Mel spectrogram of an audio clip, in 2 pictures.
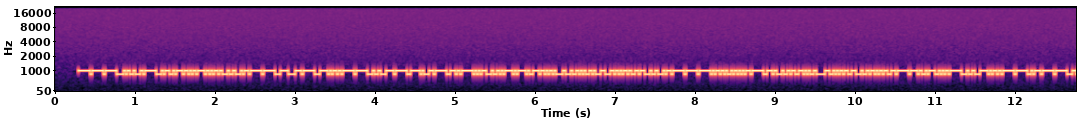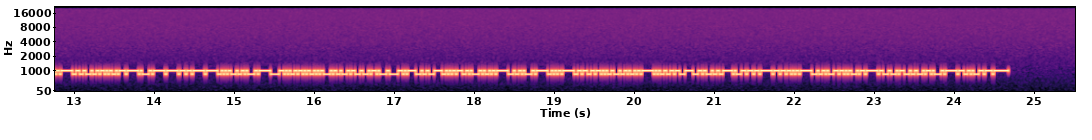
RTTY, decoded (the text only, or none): HGJKF HMOMF MVZCY XXBJE SZNFP HFDYC WSTRW JWKGR MFGNI JGEQR ETSJR AHETX MRUED ERPPS DSPMN VZQQJ ZJHAH HEUZK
